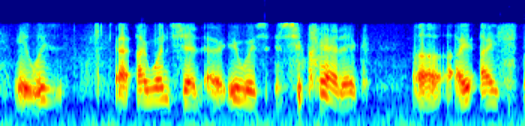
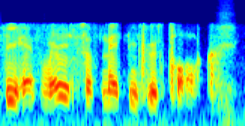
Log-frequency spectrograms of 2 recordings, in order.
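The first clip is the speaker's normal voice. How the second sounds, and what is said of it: Put-on German accent. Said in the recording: “in a German accent”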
